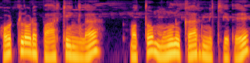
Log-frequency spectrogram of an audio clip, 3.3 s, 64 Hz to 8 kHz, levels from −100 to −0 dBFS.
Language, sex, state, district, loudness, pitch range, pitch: Tamil, male, Tamil Nadu, Nilgiris, -16 LUFS, 110-140 Hz, 130 Hz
